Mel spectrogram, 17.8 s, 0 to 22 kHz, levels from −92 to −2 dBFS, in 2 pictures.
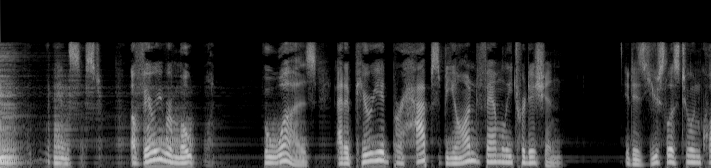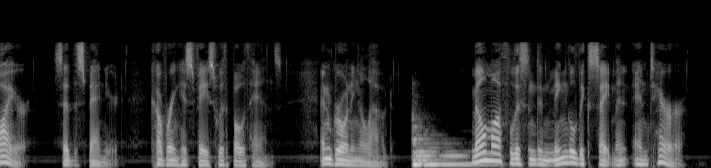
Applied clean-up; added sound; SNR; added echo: neural mask model RNNoise.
